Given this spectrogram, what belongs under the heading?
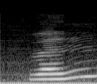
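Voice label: "weng" second tone, Mandarin Chinese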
